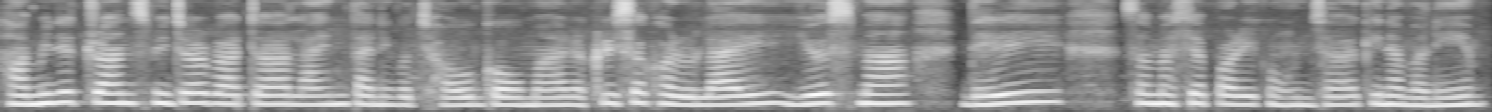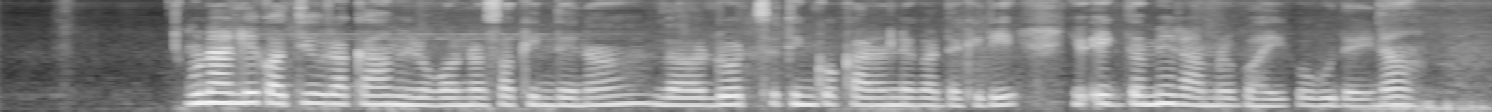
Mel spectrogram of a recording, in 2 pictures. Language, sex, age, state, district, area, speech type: Nepali, female, 18-30, West Bengal, Jalpaiguri, rural, spontaneous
